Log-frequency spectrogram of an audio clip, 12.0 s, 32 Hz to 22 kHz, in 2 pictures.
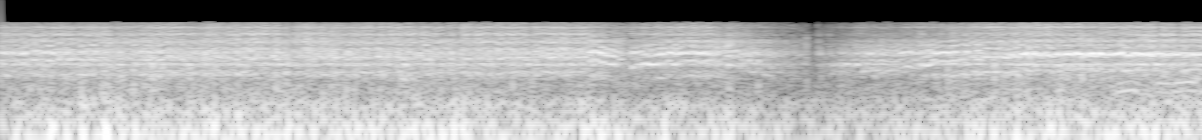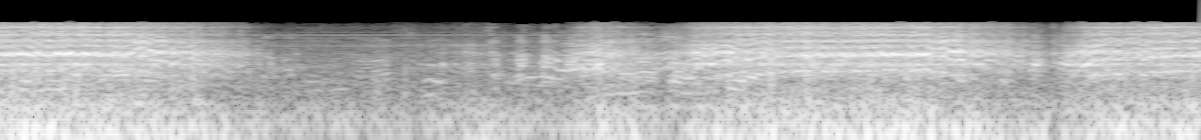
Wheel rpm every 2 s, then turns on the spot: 190, 120, 140, 100, 30, 120.
none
